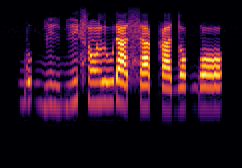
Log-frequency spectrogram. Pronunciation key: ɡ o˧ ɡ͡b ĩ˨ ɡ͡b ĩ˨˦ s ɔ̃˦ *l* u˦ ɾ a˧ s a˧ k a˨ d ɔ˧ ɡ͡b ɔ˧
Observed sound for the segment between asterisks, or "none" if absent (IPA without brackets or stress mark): l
